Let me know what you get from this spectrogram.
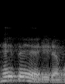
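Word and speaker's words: הֶבֶל: 가인과 아벨에서는 아벨이 아니라 원문으로는 헤벨이라고 하는 게 발음이 맞고요.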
